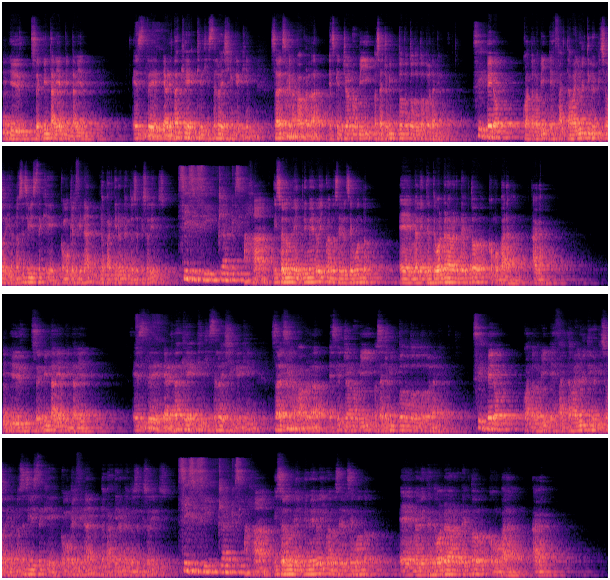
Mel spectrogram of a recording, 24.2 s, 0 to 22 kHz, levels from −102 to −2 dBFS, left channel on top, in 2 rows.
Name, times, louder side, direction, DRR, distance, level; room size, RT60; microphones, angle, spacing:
voice 1, 0.0-1.7 2.6-5.0 5.4-8.8 9.7-10.0 10.4-15.3 17.0-19.4 20.1-22.9, left 3 dB, 55° left, 2 dB, 0.5 m, -29 dB
voice 2, 2.7-3.3 5.6-6.0 9.4-9.7 15.6-17.1, left 1 dB, 10° right, -4 dB, 0.7 m, -32 dB
4.6 x 2.4 x 4.1 m, 1.5 s
head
